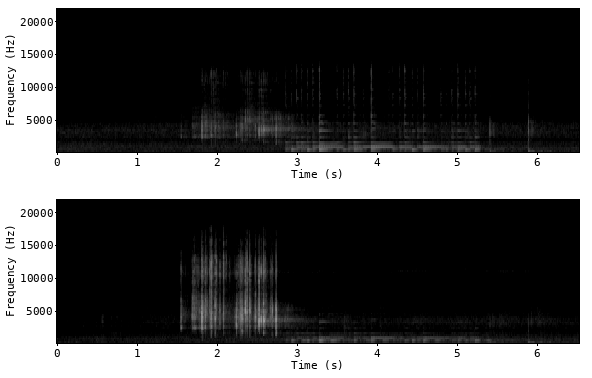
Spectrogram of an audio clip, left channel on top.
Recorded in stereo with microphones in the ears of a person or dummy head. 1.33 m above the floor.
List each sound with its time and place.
1.5 s a crack: 65° right (ahead or behind), 0.5 m
2.9 s dishes clattering: 50° left (ahead or behind), 0.7 m
5.4 s tapping: 45° left (ahead or behind), 1.1 m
